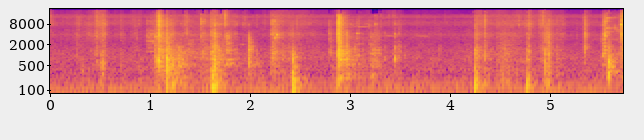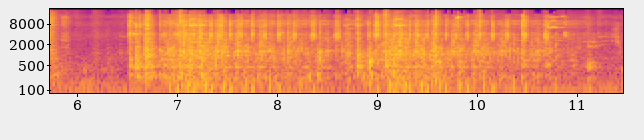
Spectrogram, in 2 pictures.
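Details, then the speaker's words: Craftsman 21in mower, Tecumseh 6.75 hp engine that customer says won't run, cranked then primed: uneven recoil pulls and sputters that never catch; cranking no-start, gasket suspected and to be replaced. "won't start. Let's try priming it. Give it a try. I don't think it'll start, though."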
